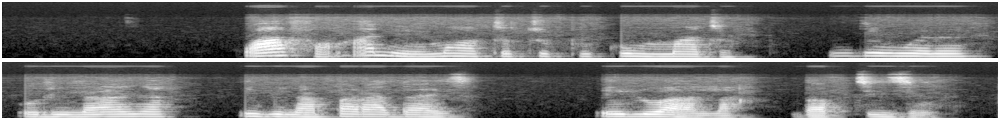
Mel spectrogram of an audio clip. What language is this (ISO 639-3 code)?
ibo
